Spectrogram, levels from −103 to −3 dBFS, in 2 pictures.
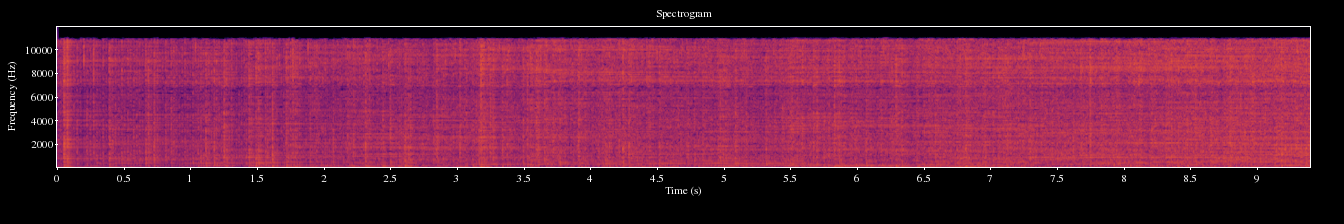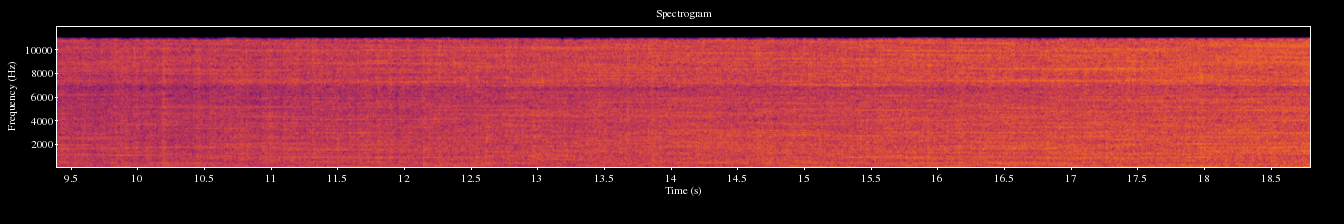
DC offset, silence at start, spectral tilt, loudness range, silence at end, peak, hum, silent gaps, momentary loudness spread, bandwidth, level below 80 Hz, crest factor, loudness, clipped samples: under 0.1%; 0 s; -0.5 dB/octave; 11 LU; 0 s; -14 dBFS; none; none; 13 LU; 11.5 kHz; -58 dBFS; 20 dB; -30 LUFS; under 0.1%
